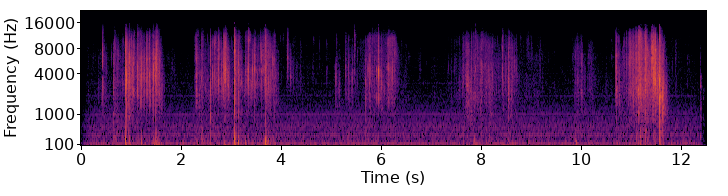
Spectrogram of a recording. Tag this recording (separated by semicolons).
vegetable; foley; breaking; bones; cauliflower; pulse; horror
